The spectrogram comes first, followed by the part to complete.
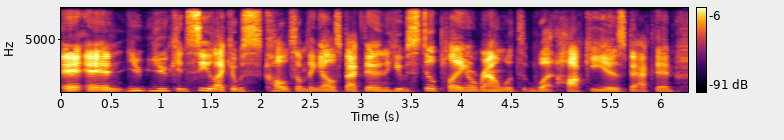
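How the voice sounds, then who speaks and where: A man's voice: fairly high pitch, flat delivery, normal speed, no echo, studio quality. A man delivering an opinionated commentary rant, indignant and emphatic, repeating phrases for stress. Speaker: commentary video host.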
